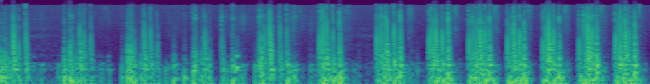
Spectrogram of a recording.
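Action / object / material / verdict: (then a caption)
tap / metal condenser microphone body and grille / metal / none. Fingertips tap on the hollow metal body and mesh grille of a silver metal desktop USB condenser microphone. The taps come in quick clustered bursts separated by short pauses, giving a deep, booming thud with dull knocks and brief brighter clicks that die away almost at once.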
